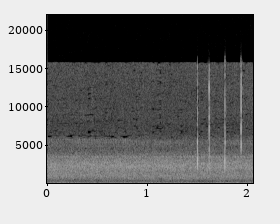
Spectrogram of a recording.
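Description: Steady outdoor background noise: a low rumble under an even hiss, with a few short clicks near the end.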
